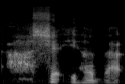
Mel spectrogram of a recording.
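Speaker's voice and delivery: breathless whispered wince; whispered curse. Acted. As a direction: hiss it under your breath, caught out. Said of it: "he winces in, like".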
